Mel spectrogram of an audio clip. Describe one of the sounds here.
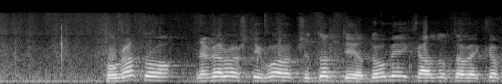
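An elderly man reads aloud steadily through a microphone.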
